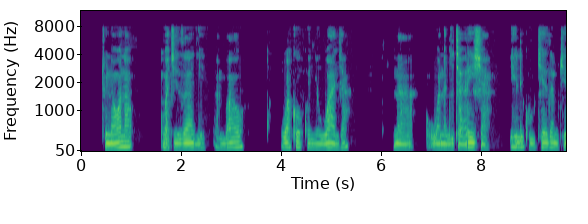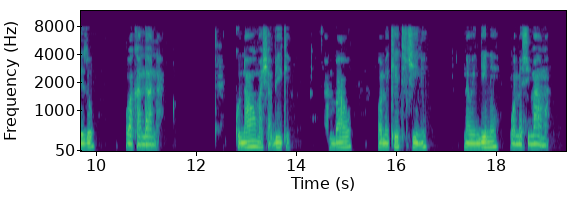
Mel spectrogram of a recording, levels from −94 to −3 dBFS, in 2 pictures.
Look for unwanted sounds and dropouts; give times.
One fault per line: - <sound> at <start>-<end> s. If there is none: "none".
none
